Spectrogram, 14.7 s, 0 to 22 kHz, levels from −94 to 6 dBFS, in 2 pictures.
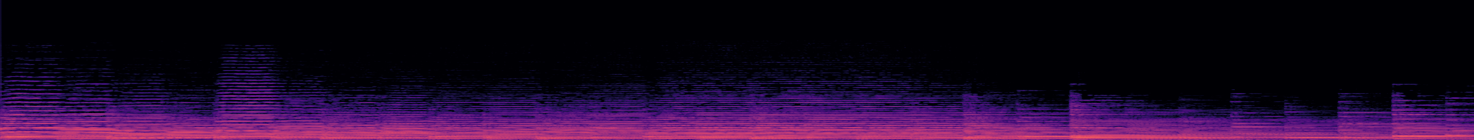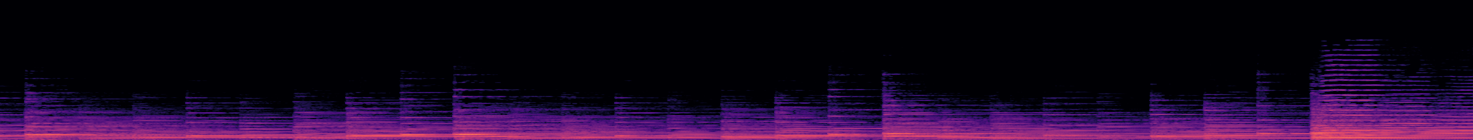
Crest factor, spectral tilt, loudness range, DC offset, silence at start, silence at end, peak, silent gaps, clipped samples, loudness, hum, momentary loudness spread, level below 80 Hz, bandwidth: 18 dB; -4 dB/octave; 2 LU; under 0.1%; 0 s; 0 s; -14 dBFS; none; under 0.1%; -32 LUFS; none; 8 LU; -70 dBFS; 14 kHz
